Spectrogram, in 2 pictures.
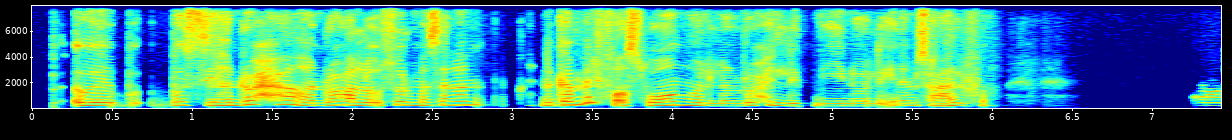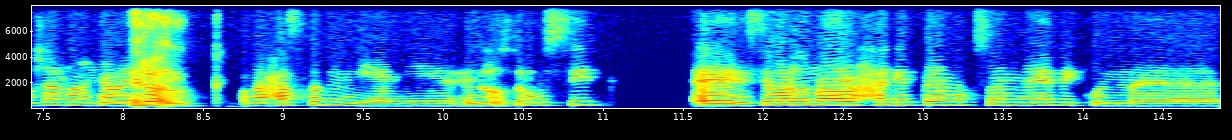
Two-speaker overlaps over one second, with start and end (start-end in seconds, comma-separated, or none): none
